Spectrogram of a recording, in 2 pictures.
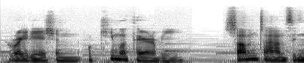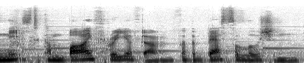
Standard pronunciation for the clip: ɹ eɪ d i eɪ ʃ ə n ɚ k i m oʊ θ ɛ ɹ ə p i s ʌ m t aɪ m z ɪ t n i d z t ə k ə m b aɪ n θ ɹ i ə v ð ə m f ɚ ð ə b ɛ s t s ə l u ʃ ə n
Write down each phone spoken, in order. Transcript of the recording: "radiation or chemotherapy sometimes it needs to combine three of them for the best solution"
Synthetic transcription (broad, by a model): ɹ eɪ d i eɪ ʃ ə n ɚ k i m oʊ θ ɛ ɹ ə p i s ʌ m t aɪ m z ɪ t n i d z t ə k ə m b aɪ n θ ɹ i ə v ð ə m f ɚ ð ə b ɛ s t s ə l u ʃ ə n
